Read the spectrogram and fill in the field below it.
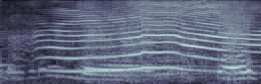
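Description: A toddler cries loudly in a sustained, high-pitched wail with a rising and falling tone, a distressed cry during a blood draw, in a small room.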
